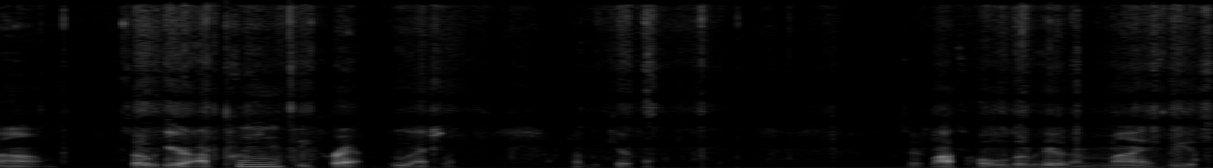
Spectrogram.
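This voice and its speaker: A man with an Alabama accent talks at a fairly quick pace and a medium pitch. He leaves long, frequent pauses, and his loudness swings widely. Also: ordinary pitch variation. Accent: Southern US (Alabama). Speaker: YouTuber, gardener. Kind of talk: casual walkthrough vlog. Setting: outdoors in garden. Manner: casual, hesitant with fillers.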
